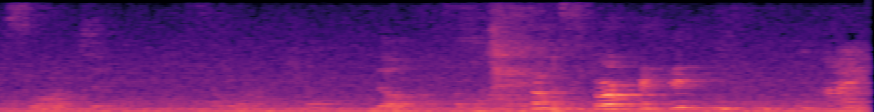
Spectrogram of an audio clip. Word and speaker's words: Sláinte: Sláinte. Cilantro? No. I'm sorry. I am part Irish. I don't think you're Irish. The Irish people are frowning at you right now. Sláinte. Salon.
